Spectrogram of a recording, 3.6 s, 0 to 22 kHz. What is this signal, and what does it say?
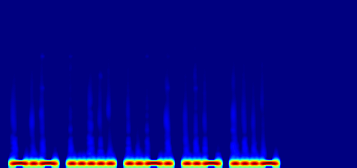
Morse code, heard as a keyed tone, about 25 wpm, 700 Hz. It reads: K5FUV
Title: K1USN SST QSO Practice - 25wpm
